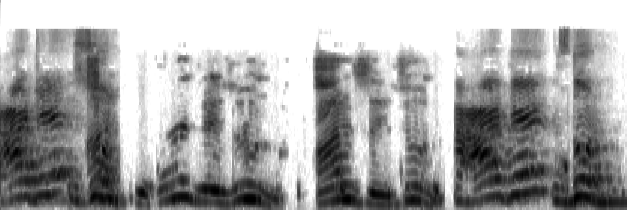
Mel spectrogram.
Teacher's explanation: ফাজরে, ফাজরে, আচ্ছা তারপরে ফাজরে, এখানে আজিরুন, আজিজুন, আজিজুন, জিম শক্ত আজিজুন, হবে, জিম শক্ত হবে, জিবার মাঝখান উপরে তালুতে লাগবে।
